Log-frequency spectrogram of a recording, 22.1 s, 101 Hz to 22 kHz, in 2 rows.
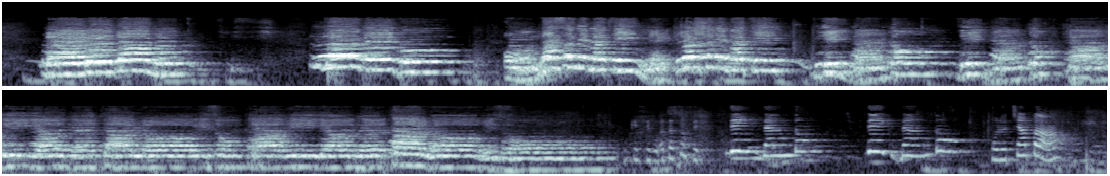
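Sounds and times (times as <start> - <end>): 
tenors singing: 0.0 - 17.3
sopranos singing: 0.0 - 17.4, 18.4 - 20.8.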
